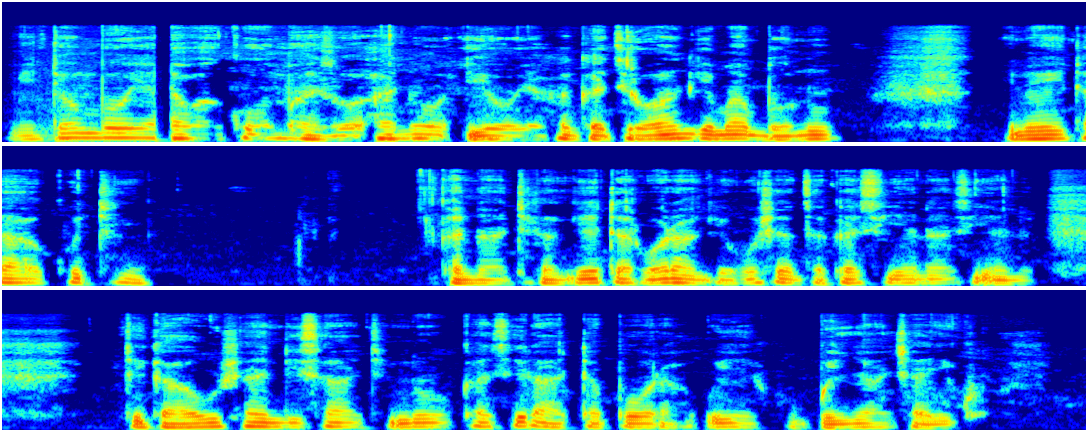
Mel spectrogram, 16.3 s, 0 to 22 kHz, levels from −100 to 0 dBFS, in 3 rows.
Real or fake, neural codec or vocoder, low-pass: real; none; 10.8 kHz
